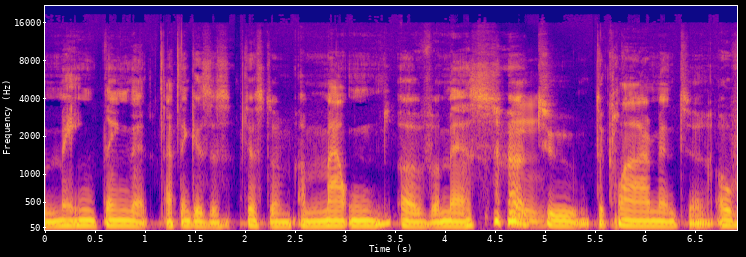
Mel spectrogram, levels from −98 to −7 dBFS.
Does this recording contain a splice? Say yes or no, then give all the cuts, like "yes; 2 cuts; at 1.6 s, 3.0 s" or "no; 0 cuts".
yes; 3 cuts; at 1.1 s, 1.8 s, 5.4 s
